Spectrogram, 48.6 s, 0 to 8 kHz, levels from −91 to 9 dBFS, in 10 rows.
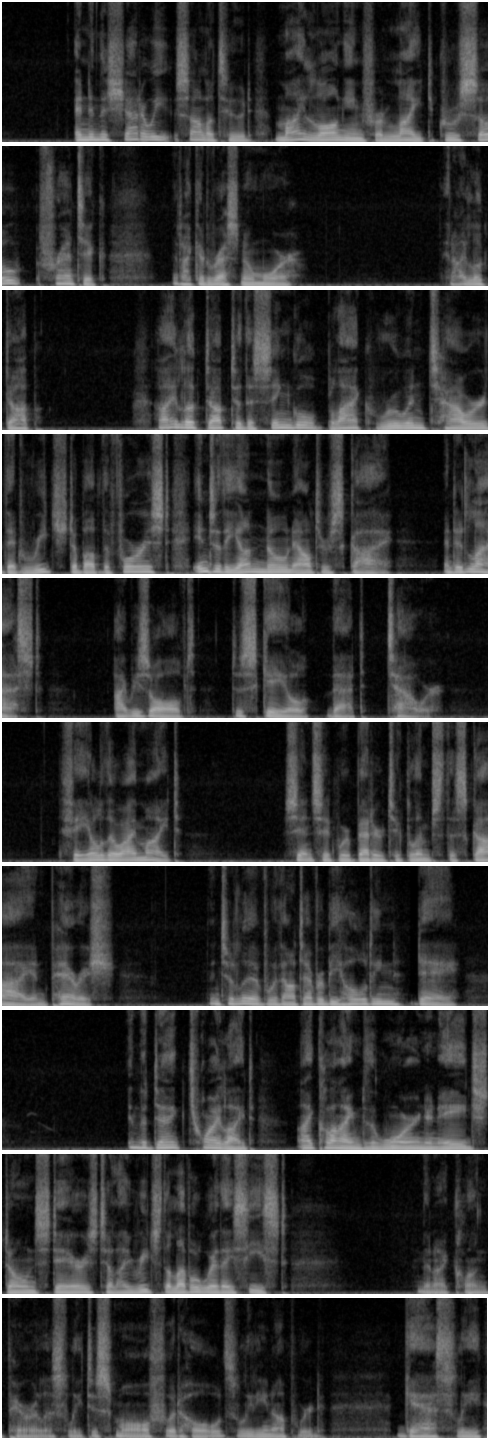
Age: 60-79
